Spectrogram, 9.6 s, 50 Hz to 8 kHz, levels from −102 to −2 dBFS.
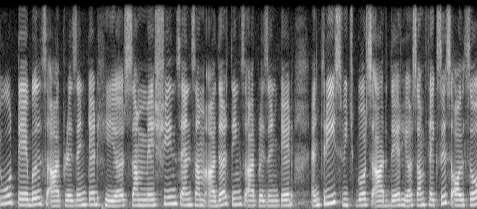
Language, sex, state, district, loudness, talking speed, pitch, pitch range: English, female, Punjab, Kapurthala, -16 LUFS, 150 wpm, 210 Hz, 195-230 Hz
